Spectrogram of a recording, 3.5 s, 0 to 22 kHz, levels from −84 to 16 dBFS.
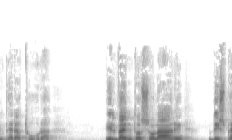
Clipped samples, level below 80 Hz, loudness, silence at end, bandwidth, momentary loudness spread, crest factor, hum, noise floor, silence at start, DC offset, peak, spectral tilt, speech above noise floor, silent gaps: under 0.1%; -56 dBFS; -28 LUFS; 0 s; 15.5 kHz; 18 LU; 20 dB; none; -68 dBFS; 0 s; under 0.1%; -8 dBFS; -4.5 dB/octave; 40 dB; none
